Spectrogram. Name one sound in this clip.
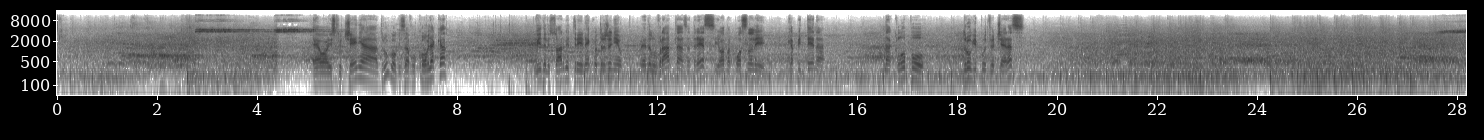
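A large crowd roars and cheers in an echoing hall.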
